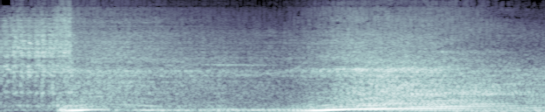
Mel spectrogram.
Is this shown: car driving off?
yes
